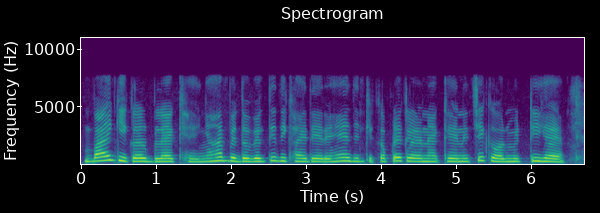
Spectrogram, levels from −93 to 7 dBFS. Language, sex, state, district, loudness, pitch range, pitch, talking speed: Hindi, female, Jharkhand, Garhwa, -15 LUFS, 255-295 Hz, 265 Hz, 205 wpm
